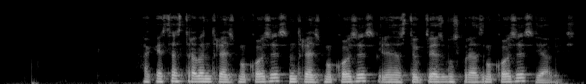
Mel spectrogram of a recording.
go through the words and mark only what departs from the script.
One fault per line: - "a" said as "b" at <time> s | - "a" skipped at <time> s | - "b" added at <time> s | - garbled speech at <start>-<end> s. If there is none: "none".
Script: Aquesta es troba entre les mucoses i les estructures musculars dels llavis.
- "entre les mucoses" added at 2.9 s
- "dels" said as "mucoses" at 4.8 s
